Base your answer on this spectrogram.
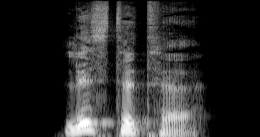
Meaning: inflection of listen: 1. first/third-person singular preterite 2. first/third-person singular subjunctive II
- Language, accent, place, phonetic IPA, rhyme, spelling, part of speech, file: German, Germany, Berlin, [ˈlɪstətə], -ɪstətə, listete, verb, De-listete.ogg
